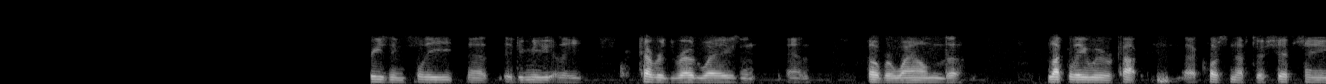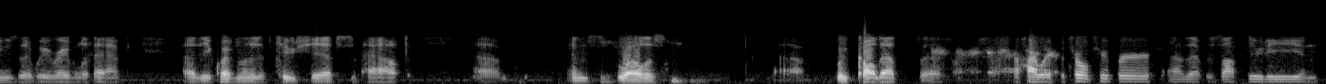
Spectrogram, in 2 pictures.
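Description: From the very start until 3.71 s the audio is in an audio dropout to a faint residue, already under way as the clip opens. Only mains hum remains, about 55 dB below the signal, likely because the source was lost while the input stayed live. The sound then returns abruptly, not as a fade-in, and the hum rules out a deliberate pause.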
